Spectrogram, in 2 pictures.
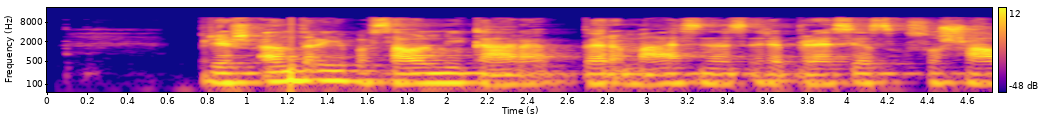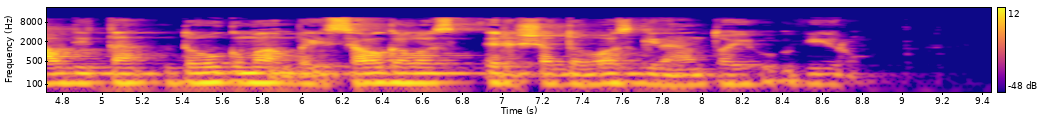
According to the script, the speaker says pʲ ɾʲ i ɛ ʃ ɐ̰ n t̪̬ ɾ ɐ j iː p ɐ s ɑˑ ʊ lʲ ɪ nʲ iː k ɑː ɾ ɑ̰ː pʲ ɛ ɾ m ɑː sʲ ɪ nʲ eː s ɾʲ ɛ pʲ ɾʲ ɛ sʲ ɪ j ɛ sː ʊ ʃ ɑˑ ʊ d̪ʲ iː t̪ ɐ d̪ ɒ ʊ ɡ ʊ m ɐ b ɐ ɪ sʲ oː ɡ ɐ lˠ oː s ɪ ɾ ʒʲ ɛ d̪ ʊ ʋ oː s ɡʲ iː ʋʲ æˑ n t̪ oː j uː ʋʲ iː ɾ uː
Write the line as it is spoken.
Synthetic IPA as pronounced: pʲ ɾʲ i ɛ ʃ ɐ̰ n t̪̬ ɾ ɐ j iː p ɐ s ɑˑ ʊ lʲ ɪ nʲ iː k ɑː ɾ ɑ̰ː pʲ ɛ ɾ m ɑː sʲ ɪ nʲ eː s ɾʲ ɛ pʲ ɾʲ ɛ sʲ ɪ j ɛ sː ʊ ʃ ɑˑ ʊ d̪ʲ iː t̪ ɐ d̪ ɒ ʊ ɡ ʊ m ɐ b ɐ ɪ sʲ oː ɡ ɐ lˠ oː s ɪ ɾ ʃʲ ɛ d̪ ʊ ʋ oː s ɡʲ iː ʋʲ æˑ n t̪ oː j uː ʋʲ iː ɾ uː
